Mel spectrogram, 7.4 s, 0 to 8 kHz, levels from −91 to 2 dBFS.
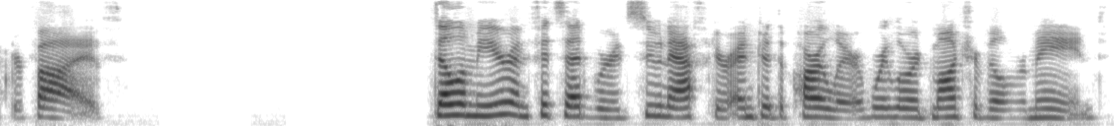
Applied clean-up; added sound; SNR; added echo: none; none; none; none.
